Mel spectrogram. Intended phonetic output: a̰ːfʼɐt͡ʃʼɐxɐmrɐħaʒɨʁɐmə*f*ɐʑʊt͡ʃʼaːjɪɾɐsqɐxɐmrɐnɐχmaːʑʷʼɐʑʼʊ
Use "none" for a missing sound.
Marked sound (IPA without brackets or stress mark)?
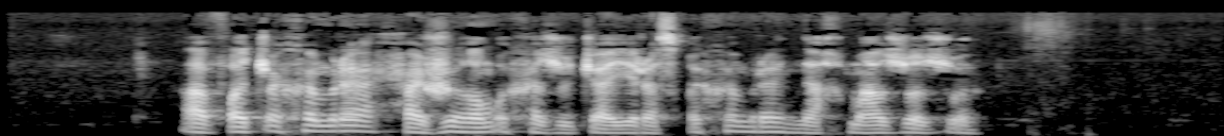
x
